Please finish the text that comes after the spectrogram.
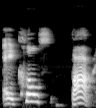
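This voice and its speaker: A woman's voice: mid-range voice, drawn-out words, sharp tone, lo-fi sound. A woman recapping a TV episode in a loose, rambling way, with lots of fillers and restarts. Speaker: TV show reviewer.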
